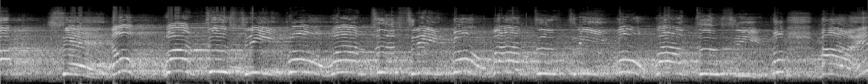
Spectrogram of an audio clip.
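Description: A young woman's high voice through a stage PA microphone, in phrases with wide upward and downward pitch swings, over crowd noise.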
